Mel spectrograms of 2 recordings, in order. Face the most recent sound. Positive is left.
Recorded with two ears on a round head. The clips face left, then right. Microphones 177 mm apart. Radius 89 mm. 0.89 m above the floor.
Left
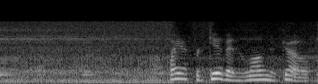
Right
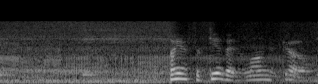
turn(degrees=65)  # may be behind; listen again after turning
